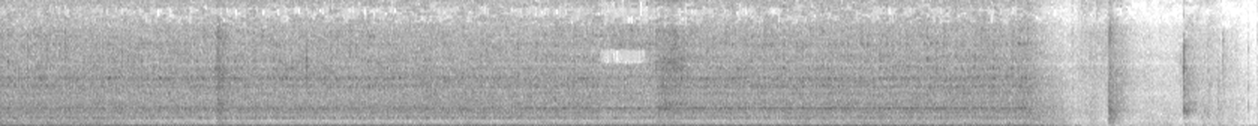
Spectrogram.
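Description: A Honda Goldwing motorcycle ridden through a corner, its engine holding a steady, close drone for several seconds before falling away sharply as it moves off, leaving only faint knocks behind.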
